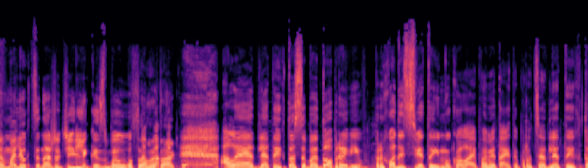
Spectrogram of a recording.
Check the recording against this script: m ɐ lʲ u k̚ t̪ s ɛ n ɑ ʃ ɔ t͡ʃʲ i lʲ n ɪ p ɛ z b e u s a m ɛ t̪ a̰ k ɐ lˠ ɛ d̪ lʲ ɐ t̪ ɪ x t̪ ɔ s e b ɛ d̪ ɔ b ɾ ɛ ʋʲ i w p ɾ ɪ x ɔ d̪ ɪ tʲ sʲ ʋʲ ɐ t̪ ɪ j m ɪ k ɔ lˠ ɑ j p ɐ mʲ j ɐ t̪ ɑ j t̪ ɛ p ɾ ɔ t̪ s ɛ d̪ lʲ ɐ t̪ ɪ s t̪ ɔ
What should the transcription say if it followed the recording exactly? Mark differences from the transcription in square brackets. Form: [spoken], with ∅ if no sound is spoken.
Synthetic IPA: m ɐ lʲ u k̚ t̪ s ɛ n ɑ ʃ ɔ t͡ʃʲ i lʲ n ɪ [k] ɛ z b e u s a m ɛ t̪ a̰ k ɐ lˠ ɛ d̪ lʲ ɐ t̪ ɪ x t̪ ɔ s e b ɛ d̪ ɔ b ɾ ɛ ʋʲ i w p ɾ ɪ x ɔ d̪ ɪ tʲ sʲ ʋʲ ɐ t̪ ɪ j m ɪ k ɔ lˠ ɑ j p ɐ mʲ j ɐ t̪ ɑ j t̪ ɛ p ɾ ɔ t̪ s ɛ d̪ lʲ ɐ t̪ ɪ [x] t̪ ɔ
